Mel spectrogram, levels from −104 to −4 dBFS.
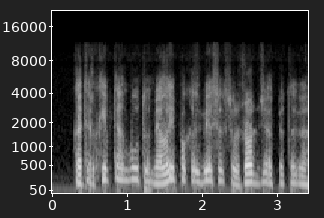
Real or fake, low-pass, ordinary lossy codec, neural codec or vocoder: real; 10.8 kHz; Opus, 16 kbps; none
